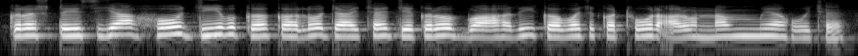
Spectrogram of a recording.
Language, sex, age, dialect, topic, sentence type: Maithili, female, 31-35, Angika, agriculture, statement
